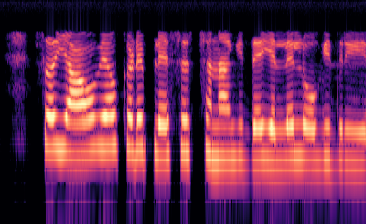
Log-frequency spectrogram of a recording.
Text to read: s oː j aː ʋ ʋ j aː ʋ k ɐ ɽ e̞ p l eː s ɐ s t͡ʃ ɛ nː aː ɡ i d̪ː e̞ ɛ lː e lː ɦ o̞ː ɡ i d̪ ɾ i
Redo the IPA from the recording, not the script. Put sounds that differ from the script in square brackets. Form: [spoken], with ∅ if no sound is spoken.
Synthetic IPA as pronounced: s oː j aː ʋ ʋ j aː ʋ k ɐ ɽ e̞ p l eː s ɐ s t͡ʃ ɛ nː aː ɡ i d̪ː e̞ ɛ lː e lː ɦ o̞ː ɡ i d̪ ɾ i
